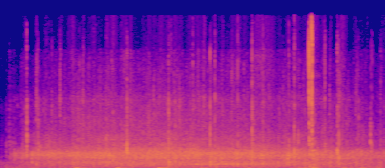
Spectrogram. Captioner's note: audience applauding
